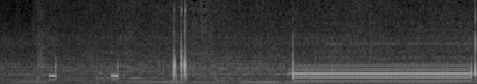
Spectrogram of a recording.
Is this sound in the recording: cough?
no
